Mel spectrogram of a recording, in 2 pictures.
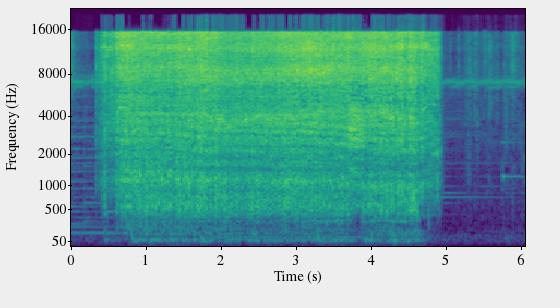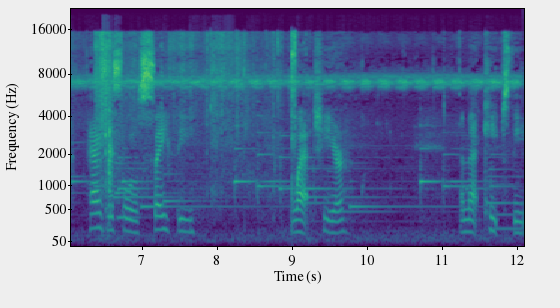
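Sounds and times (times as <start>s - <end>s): mini chainsaw cutting a branch: 0.0s - 5.0s.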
